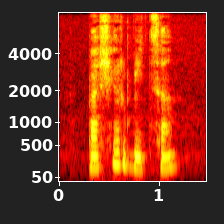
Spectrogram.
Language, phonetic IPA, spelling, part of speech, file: Polish, [ˌpaɕɛrˈbʲit͡sa], pasierbica, noun, LL-Q809 (pol)-pasierbica.wav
